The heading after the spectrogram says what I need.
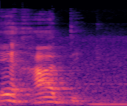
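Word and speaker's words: echad: Então, essa palavra único, na língua hebraica, no original, é Errad. Errad. Tá? Se escreve E-C-H-A-D. Errad.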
